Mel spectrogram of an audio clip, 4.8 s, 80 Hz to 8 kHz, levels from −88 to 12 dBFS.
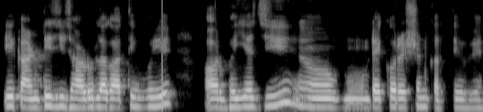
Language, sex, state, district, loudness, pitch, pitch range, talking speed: Hindi, female, Chhattisgarh, Bastar, -16 LUFS, 180 Hz, 175-195 Hz, 175 wpm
